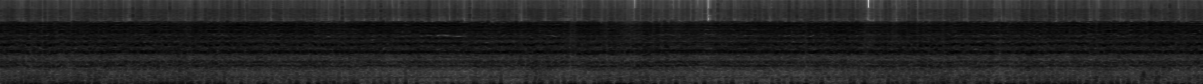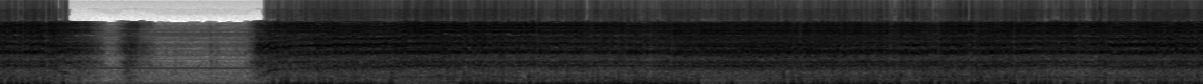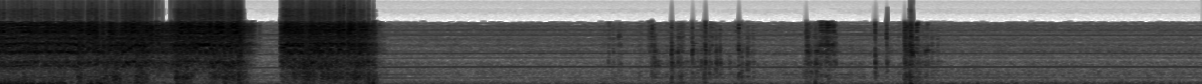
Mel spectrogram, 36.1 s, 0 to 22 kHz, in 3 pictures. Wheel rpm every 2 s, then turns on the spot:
230, 230, 230, 230, 230, 230, 70, 130, 230, 220, 220, 220, 230, 170, 10, 0, 0, 0.
none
